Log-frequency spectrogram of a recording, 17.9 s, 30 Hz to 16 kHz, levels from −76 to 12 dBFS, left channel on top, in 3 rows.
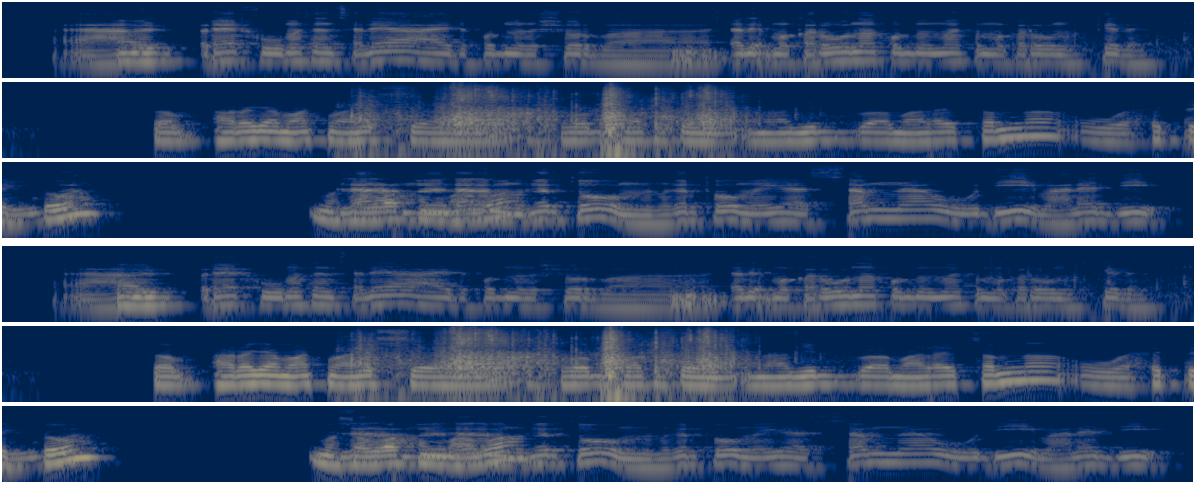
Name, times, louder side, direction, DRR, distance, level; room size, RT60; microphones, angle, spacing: voice 1, 0.3-5.7 11.9-12.4 13.6-17.7, left 2 dB, 45° left, 2.1 m, -38 dB
sound 1, 5.4-5.5 5.9-6.0 7.6-9.9, right 3 dB, 20° right, 0.6 m, -30 dB
voice 2, 6.7-12.4 13.5-14.6, right 4 dB, 85° right, 0.5 m, -32 dB
17.0 x 6.9 x 2.2 m
head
